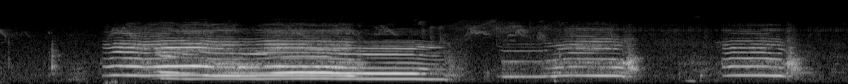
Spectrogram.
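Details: Two American black bears in a forested enclosure give long, tonal, whining bawls in summer, asking for food at feeding time; they are fed about every 1 to 1.5 hours.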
